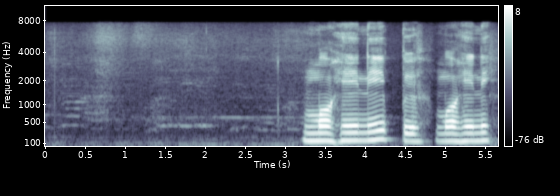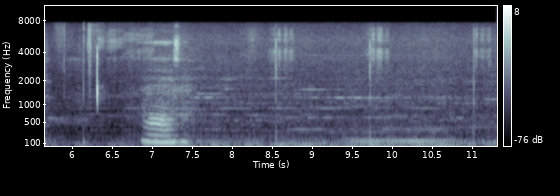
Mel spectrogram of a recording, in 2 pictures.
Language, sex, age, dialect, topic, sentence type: Magahi, male, 18-24, Northeastern/Surjapuri, banking, statement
